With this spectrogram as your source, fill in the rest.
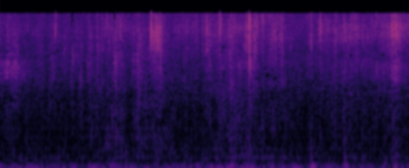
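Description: Long acrylic nails scratch and crinkle a small, soft, empty top made of glittery sequined or rhinestone fabric, held bunched in the hands. A steady, quiet bed of crinkly scratching runs throughout with a low rumble underneath, punctuated by brief bright ticks.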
